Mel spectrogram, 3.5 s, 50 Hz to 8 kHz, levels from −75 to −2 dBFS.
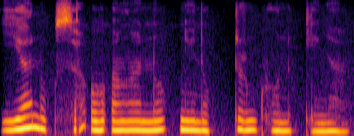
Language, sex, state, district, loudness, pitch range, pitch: Garo, female, Meghalaya, North Garo Hills, -14 LUFS, 180-205 Hz, 195 Hz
